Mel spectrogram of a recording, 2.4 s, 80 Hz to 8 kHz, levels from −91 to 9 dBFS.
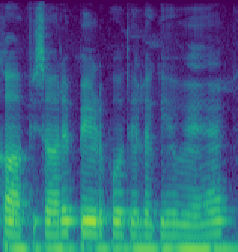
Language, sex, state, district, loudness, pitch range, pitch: Hindi, male, Uttar Pradesh, Shamli, -17 LUFS, 110-120 Hz, 115 Hz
